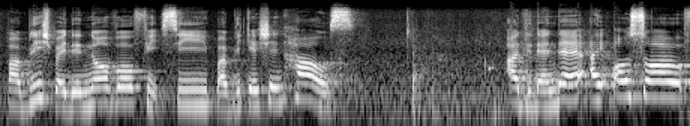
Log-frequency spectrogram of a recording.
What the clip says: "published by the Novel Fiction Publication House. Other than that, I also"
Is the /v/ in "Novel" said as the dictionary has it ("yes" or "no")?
yes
